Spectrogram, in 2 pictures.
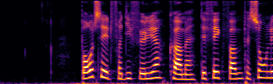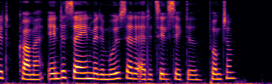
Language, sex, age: Danish, female, 23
